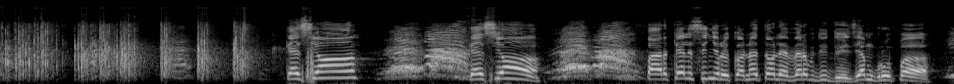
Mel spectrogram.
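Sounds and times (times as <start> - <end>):
crowd clapping: 0.0 - 2.7
speech: 2.9 - 5.5, 6.5 - 9.4.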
